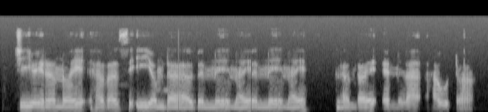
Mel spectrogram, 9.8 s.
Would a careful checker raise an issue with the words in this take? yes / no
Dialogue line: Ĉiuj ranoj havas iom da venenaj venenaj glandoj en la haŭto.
no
